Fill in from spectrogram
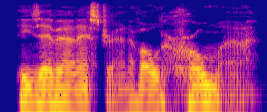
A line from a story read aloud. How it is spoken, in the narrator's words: grunted Count Smjorgen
